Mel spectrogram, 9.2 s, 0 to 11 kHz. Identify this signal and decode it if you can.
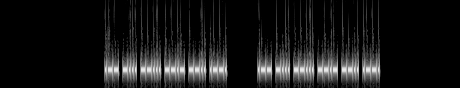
Morse code, heard as a keyed tone, about 37 wpm, 700 Hz. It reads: WB7QZP WB7QZP
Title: USA Call Signs - 6 Characters - Repeated 2x - 40wpm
